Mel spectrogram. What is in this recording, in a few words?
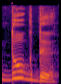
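"дугды", Komi, female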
